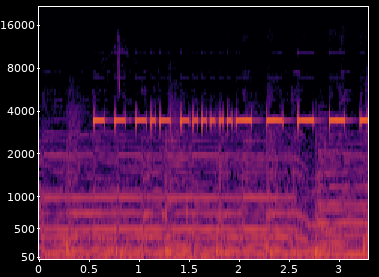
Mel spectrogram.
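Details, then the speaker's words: Laser level receiver on a rod checking counter height: fast high-pitched beeps about three a second, signaling the rod is below grade (go up). "now it shows that it's that i need to go up so if it's showing that i need to go up that means i have to that this counter is leaning"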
